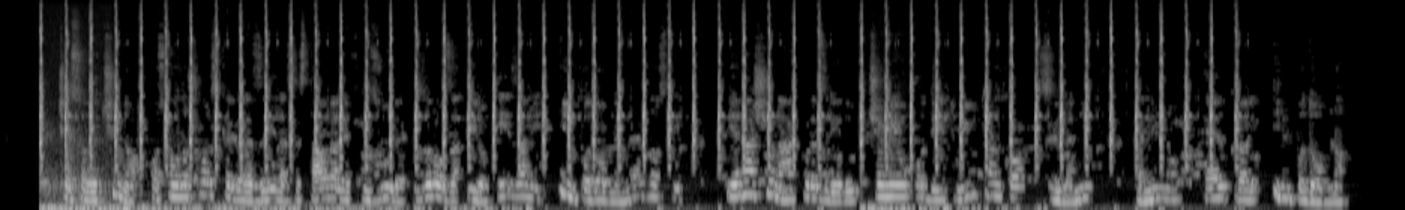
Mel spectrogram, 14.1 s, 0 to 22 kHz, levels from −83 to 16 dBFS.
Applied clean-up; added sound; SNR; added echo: classical method spectral subtraction.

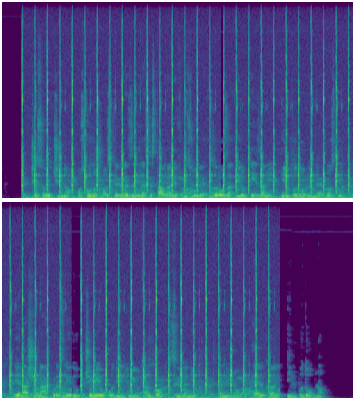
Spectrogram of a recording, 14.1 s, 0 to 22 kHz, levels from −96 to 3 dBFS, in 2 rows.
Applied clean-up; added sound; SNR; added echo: none; Tick-tock; -2 dB; none.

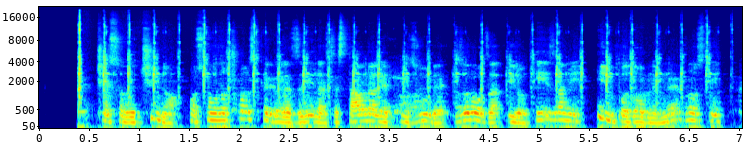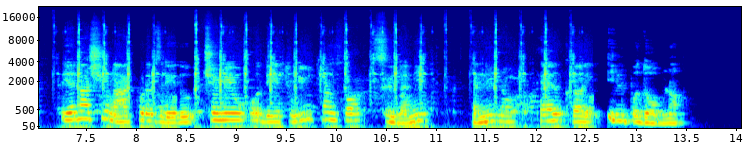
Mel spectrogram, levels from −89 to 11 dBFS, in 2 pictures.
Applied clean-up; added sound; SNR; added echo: neural mask model RNNoise.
